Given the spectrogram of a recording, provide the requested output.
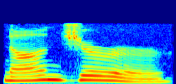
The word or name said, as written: nonjuror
